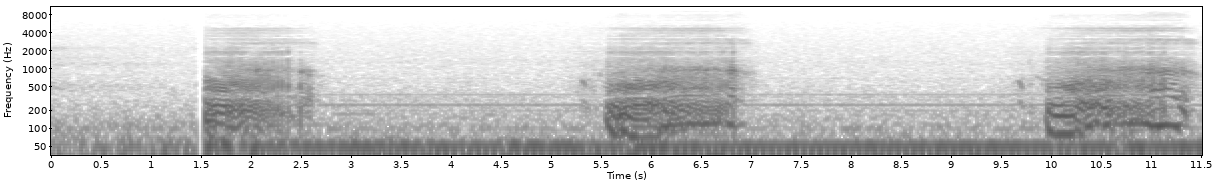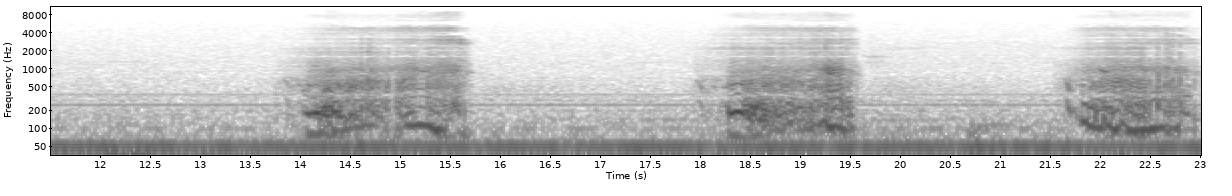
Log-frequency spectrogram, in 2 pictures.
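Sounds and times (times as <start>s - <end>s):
person snoring: 1.6s - 2.7s, 5.3s - 7.0s, 9.7s - 11.5s, 13.8s - 15.8s, 18.0s - 19.6s, 21.6s - 23.0s
quiet breathing: 17.9s - 20.5s, 21.4s - 23.0s.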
